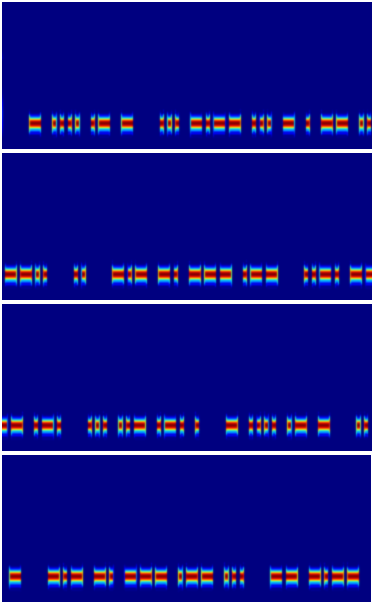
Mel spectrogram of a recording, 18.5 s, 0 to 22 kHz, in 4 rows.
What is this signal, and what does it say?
Morse code, heard as a keyed tone, about 25 wpm, 600 Hz. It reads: THAT SYSTEM? I KNOW FOR SURE THAT IT KNOWS MY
